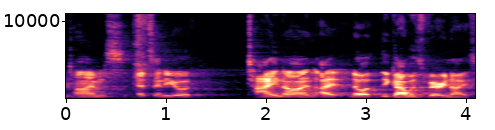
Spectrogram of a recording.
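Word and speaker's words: Tynion: It's co-written by number 4, which is the James, I can't pronounce his last name. He told me like 3 times at San Diego. Tynon.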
